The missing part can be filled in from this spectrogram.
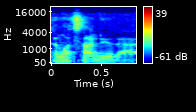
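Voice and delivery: whispering. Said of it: "That part was in a whisper".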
